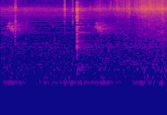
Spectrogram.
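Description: Faint clicks of a metal fork against a glass bowl as a soaked piece of cake is lifted out of the syrup: two small clicks, about a tenth of a second in and just under a second in, over a faint steady hum.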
